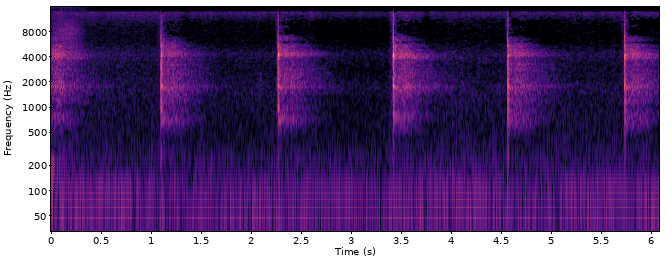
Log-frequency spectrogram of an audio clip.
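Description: Metronome beating slowly, about one stroke a second: five sharp clicks, each with a short echo. It marks a minute of silence.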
